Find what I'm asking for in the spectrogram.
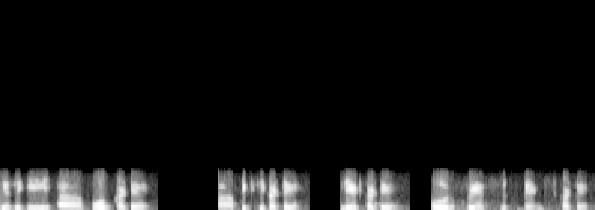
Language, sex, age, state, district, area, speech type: Urdu, male, 18-30, Delhi, East Delhi, rural, conversation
